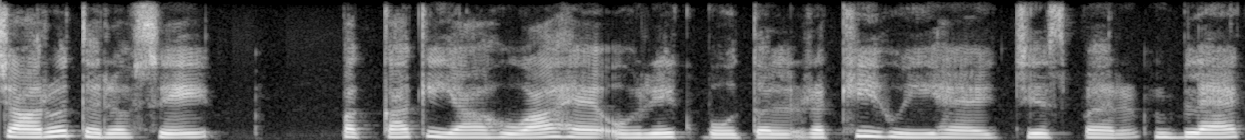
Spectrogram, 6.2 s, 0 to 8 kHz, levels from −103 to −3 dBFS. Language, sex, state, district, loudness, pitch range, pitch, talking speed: Hindi, female, Goa, North and South Goa, -17 LUFS, 195-215 Hz, 200 Hz, 165 wpm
